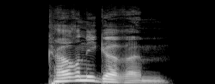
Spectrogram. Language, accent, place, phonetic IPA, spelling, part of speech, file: German, Germany, Berlin, [ˈkœʁnɪɡəʁəm], körnigerem, adjective, De-körnigerem.ogg
- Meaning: strong dative masculine/neuter singular comparative degree of körnig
